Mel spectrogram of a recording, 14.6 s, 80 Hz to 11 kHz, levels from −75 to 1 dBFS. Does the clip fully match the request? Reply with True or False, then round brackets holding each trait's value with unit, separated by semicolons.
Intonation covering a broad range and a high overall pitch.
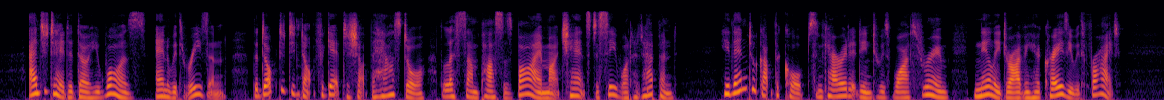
False (7.1 semitones; 165 Hz)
